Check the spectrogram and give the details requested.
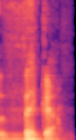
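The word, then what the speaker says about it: δέκα: And another word, which starts with the, as in then we have e, as in get, k, as in kit, and a, as in tag. So we have the ek-a, veka, the emphasis on the first syllable, veka, veka, which is 10.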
